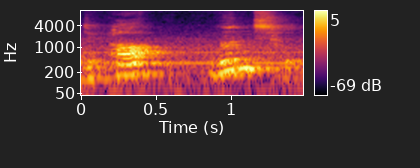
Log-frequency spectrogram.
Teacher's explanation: with the glottal stop which is certainly the most usual pronunciation in this word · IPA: [-ˡpɑːʔ-]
